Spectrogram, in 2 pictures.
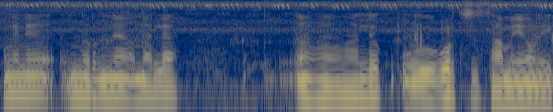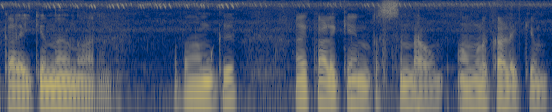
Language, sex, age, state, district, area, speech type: Malayalam, male, 18-30, Kerala, Palakkad, rural, spontaneous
